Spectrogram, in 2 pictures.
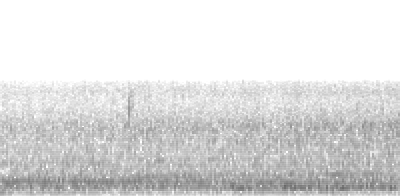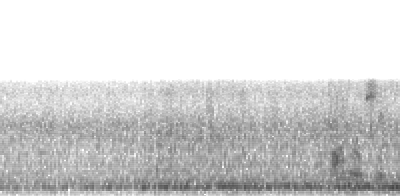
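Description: Cabin noise inside a moving city transit vehicle: a steady motor and running hum that grows louder from about halfway through.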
